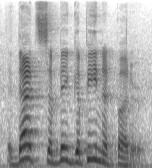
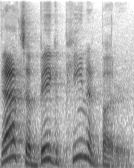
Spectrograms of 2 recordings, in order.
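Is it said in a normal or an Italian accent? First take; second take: Italian; normal. First: It is said in a put-on Italian accent. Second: It is said in the speaker's normal accent.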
